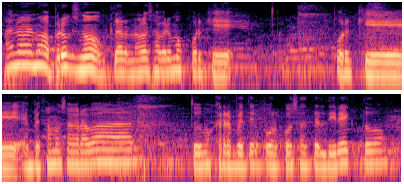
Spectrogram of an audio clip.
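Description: At a moderate pace, a man speaks at a high pitch with ordinary pitch variation and very even loudness. There is noticeable background noise and audible room echo. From Peru. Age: 20s. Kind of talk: casual chat.

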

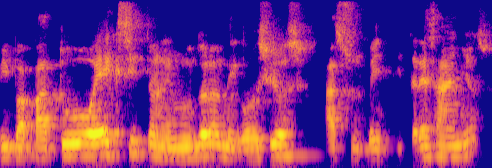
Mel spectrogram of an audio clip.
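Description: A man speaks at a fairly slow pace. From Colombia, Cali. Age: 30s. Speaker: business administrator, seminar speaker. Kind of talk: online seminar talk. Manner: halting, with many fillers and repetitions.

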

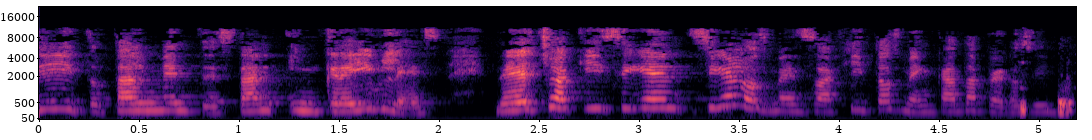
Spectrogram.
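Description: In a central Mexican accent, the speaker moves at a moderate pace with lively intonation. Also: woman, high pitch for a woman. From Mexico, Puebla. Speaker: online show host. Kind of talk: live interview. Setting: live stream.

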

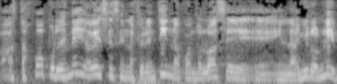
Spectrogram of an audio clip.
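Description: A man with a high pitch rushes along at a very fast pace, his voice swinging very widely in pitch. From Peru, Lima. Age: 20s. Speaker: sports radio host. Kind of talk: sports talk radio. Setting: radio studio.

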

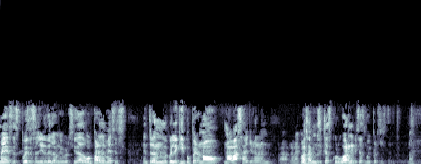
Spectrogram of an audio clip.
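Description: A man speaks in a Mexican accent with lively intonation. His pace is fairly quick. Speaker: podcast host. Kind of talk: casual chat. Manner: animated.

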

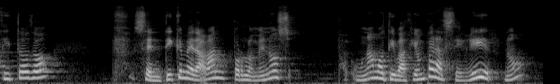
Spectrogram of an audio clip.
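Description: Speaking at a fairly slow pace, a woman uses a plain, everyday voice with lively intonation. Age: 20s. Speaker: photographer and cancer patient. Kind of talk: interview testimony.

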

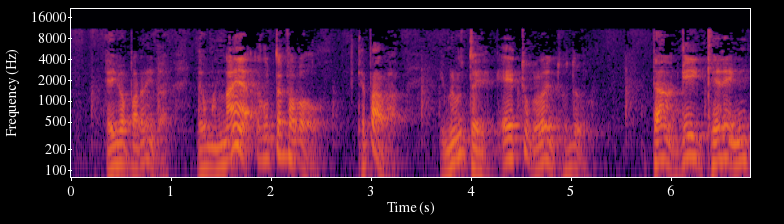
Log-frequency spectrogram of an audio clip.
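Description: A man at a fairly high pitch, with lively intonation, a fairly quick pace and long, frequent pauses, amid audible room echo and noticeable background noise. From Spain, Andalusia (Antequera). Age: 80s+. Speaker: miniature float builder, brotherhood member. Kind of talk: interview.

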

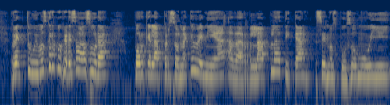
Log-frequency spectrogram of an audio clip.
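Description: At a moderate pace, a woman uses an ordinary speaking voice, fairly high in pitch, with ordinary pitch variation. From rural Mexico. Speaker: podcast co-host. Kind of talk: casual chat.

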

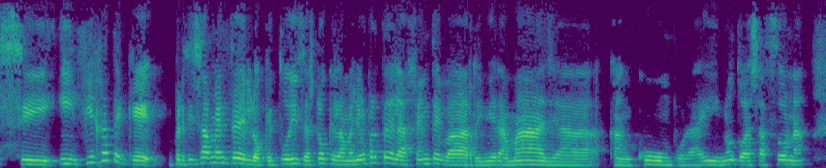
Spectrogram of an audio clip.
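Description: The speaker talks at a moderate pace with ordinary pitch variation and hardly any pauses. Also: woman, medium pitch for a woman. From Galicia, Spain. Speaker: travel blogger. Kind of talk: interview. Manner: hesitant, with frequent repetitions.

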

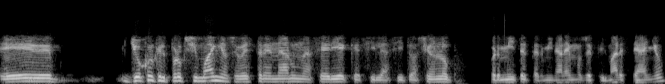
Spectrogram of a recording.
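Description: A man talks in an unremarkable speaking voice. His pace is moderate, with ordinary pitch variation. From Mexico. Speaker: actor. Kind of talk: interview.

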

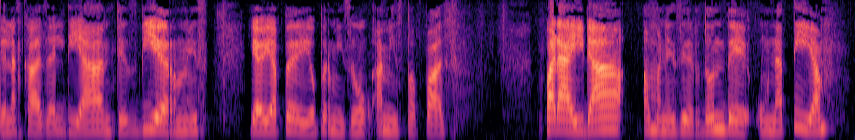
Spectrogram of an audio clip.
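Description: Against a quiet background, a woman talks at a fairly slow pace in a monotone, flat delivery. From Colombia, Antioquia (San Rafael). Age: 20s. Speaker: agricultural engineer. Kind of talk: personal testimony interview. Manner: hesitant, many filler sounds.

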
